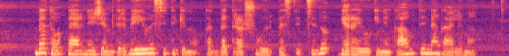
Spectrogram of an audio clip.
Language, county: Lithuanian, Vilnius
